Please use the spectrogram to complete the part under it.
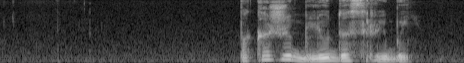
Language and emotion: Russian, neutral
